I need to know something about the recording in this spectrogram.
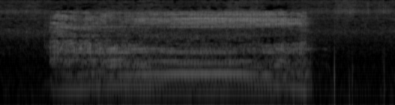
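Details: White village cattle roaming free in a garden, tame livestock kept loose on fields: one long, steady, deep moo lasting about two and a half seconds with a slight downward slide at the end, followed by a few faint clicks.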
